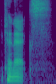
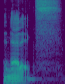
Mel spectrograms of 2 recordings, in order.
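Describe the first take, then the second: First: The name is said like 'connects'. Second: The name is said like 'kinetics'. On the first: The speaker calls it right. "it's c- connects" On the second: The speaker calls it wrong. "I've been mispronouncing the entire time"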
